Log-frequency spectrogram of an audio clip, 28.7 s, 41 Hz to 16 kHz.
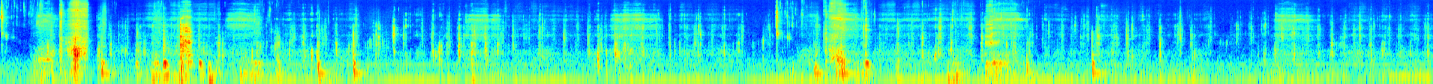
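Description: Close-miked chewing of a mouthful of steak burrito filling: continuous wet, crunchy mouth sounds, with a few louder bursts about 1.5, 3.5, 17 and 20 seconds in.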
